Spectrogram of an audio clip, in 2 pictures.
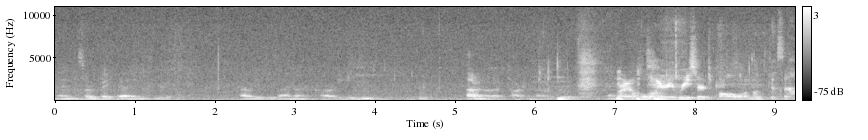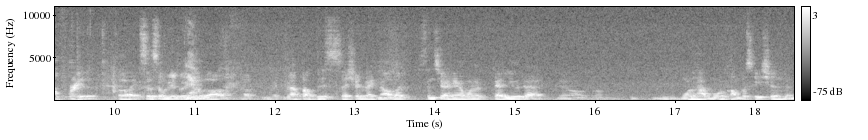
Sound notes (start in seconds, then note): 7.0 laugh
